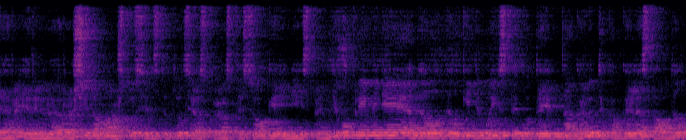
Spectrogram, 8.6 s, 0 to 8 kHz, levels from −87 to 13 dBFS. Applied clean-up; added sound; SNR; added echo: none; none; none; reverberation time 1.0 s.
